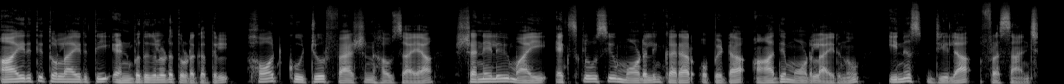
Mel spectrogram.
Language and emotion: Malayalam, neutral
